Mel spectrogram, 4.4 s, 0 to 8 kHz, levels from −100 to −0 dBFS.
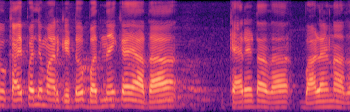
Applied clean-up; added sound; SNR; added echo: none; none; none; none.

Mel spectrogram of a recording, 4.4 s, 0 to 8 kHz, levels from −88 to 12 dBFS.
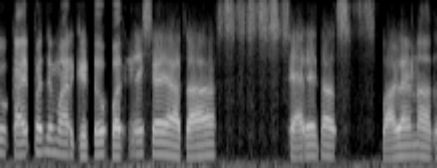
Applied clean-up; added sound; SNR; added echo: neural diffusion model UNIVERSE++.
